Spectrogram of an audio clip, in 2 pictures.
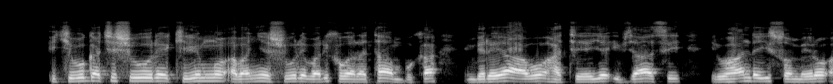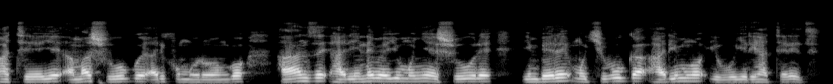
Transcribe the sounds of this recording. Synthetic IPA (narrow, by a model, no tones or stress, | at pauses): ikʰiβuɡat͡ʃiʃuːɾe̞kʰiɾimŋo̞ʔaβaɲe̞ʃuːɾe̞βaɾiko̞βaɾataːmbukʰa | imbe̞ɾe̞jaːβo̞ɦatʰe̞ːje̞ʔivjaːt͡siː | ɾuhaːnde̞jiso̞me̞ɾo̞hatʰe̞ːje̞ʔamaʃuːɡwe̞aɾikumuɾo̞ːŋɡo̞ | haːnze̞haɾin̥he̞βe̞jumuɲe̞ːʃuːɾe̞ | imbe̞ɾe̞mukʰiβuɡahaɾimŋo̞ʔiβuːjeɾihatʰe̞ɾe̞ze̥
